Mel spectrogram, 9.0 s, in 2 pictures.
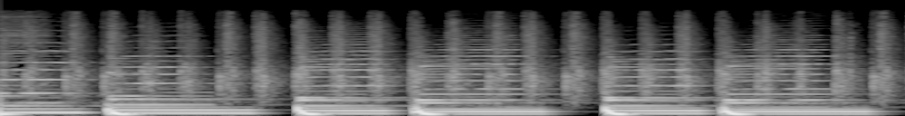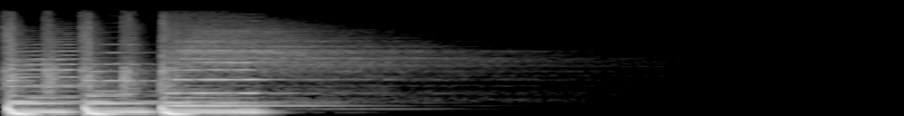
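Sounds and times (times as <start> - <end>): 
instrumental music: 0.0 - 7.0.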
